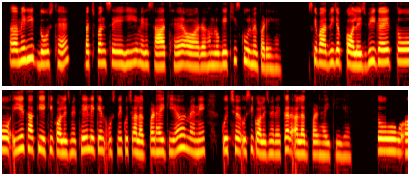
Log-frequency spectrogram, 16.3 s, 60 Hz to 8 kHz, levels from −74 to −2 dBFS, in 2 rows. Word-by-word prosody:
अ, 240 0 +4
मेरी 275 +4 +3
एक 300 -8 -2
दोस्त 220 +1 -1
है, 220 +4 -1 0.3
बचपन 230 +2 -1
से 235 - -1 0.2
ही 225 +3 -4
मेरे 215 -2 -3
साथ 200 -1 +2
है 205 +2 0
और 195 -2 +1
हम 205 +1 -3
लोग 205 +1 -2
एक 215 -1 0
ही 275 - -4
स्कूल 260 -2 -2
में 215 -1 -2
पढ़े 180 -2 -2
हैं। 170 0 -13 0.6
उसके 265 - -2
बाद 230 -3 +4
भी 240 +1 -2
जब 245 0 +1
कॉलेज 200 -3 +4
भी 245 +5 0
गए 250 0 +5
तो 255 - +2 0.4
ये 255 +5 +1
था 260 -1 +6
कि 265 -2 +1
एक 230 - -6
ही 250 - -2
कॉलेज 210 -2 +3
में 215 0 -5
थे 245 +1 +4
लेकिन 250 -2 -1
उसने 230 +2 -6
कुछ 230 0 -4
अलग 200 -4 +2
पढ़ाई 225 -1 +2
की 220 - -6
है 245 +4 0
और 285 0 +1
मैंने 225 -3 -3 0.3
कुछ 240 +1 -1
उसी 230 +1 -1
कॉलेज 195 -1 +1
में 205 - -3
रहकर 195 +6 +1
अलग 200 -2 +2
पढ़ाई 190 -2 -3
की 185 -1 -9
है, 175 -1 -13 0.5
तो 235 -2 +4
220 Hz, 205 wpm, -24 LUFS, 200-240 Hz, 0.6 s, था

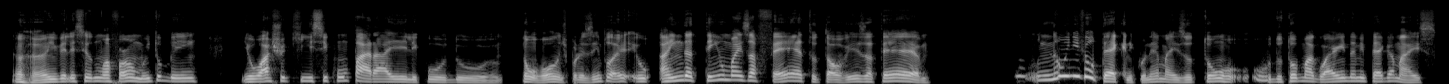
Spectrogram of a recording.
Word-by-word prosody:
Aham. 110 -2 +2
Envelheceu 140 +5 +1
de 155 - -1
uma 145 -1 +3
forma 145 +4 +2
muito 145 +6 -1
bem. 150 -3 -1 0.5
E - - -7
eu 130 +1 +3
acho 155 +2 +2
que 160 +1 -5
se 160 +2 -3
comparar 140 -7 +2
ele 120 -2 0
com 115 -2 -3
o 105 - -2
do 95 -5 -4 0.2
Tom - - +2
Holland, 105 +2 0
por 105 - -4
exemplo, 120 +9 -1
eu 140 +1 -1
ainda 180 +7 +4
tenho 195 +4 0
mais 205 -3 +1
afeto 160 -5 0
talvez 115 +4 -1
até, 145 +1 +2 1.0
não 320 - 0
em - - +3
nível 365 -5 +4
técnico, 130 - +1
né, 120 +5 -2
mas 110 -5 -2
o 110 - -1
Tom 140 -1 0
o 195 -2 -4
do 120 +1 -4
Tobey 150 +5 0
Maguire 135 -2 +1
ainda 155 +1 -1
me 155 -1 -1
pega 145 +2 -1
mais. 100 -8 -2
140 Hz, 180 wpm, -23 LUFS, 120-160 Hz, 1.0 s, ainda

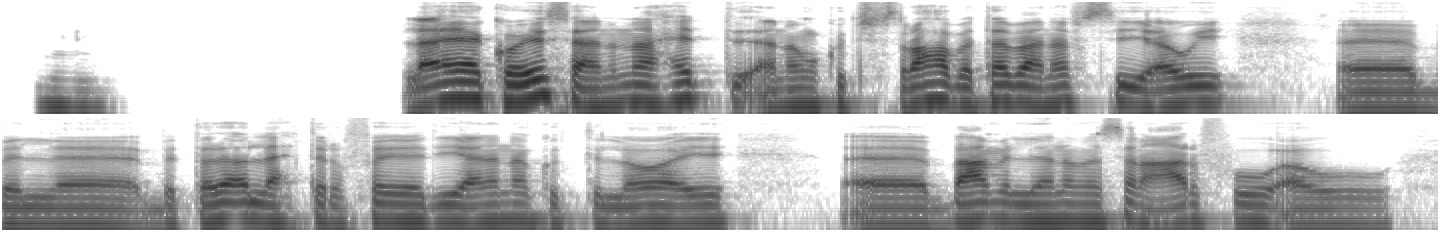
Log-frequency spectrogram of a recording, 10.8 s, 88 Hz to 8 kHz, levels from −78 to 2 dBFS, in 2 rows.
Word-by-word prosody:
إمم. 115 -2 -10 1.1
لأ 165 - +7
هي - - +7
كويسة. 160 +4 +5
يعني 120 +1 +2
أنا 145 +1 +3
حت 155 0 -2
أنا 120 -3 -1
ما 125 - -2
كنتش 130 0 -7
بصراحة 135 +4 +4
باتابع 140 0 +3
نفسي 135 -2 -2
أوي 135 +3 +1 0.4
آآ 110 0 0
بال 110 -1 -4
بالطريقة 110 +6 -1
الاحترافية 125 0 -3
دي. 120 +1 -4
يعني 120 0 0
أنا 130 +1 -4
كنت 125 0 -11
اللي 110 -1 -6
هو 120 +1 0
إيه، 120 +1 -4 0.4
آآ 110 0 -2
باعمل 125 +6 +2
اللي 125 0 -2
أنا 130 +1 -3
مثلًا 125 0 -3
عارفه، 125 0 -2
أو 105 0 -6
125 Hz, 180 wpm, -22 LUFS, 115-135 Hz, 1.1 s, لأ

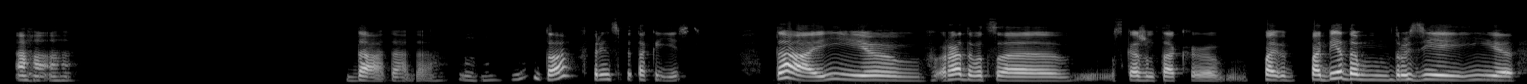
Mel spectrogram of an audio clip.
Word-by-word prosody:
Ага 205 -1 -2 0.2
ага. 185 0 -16 2.7
Да, 185 +2 -1
да, 175 -1 -10
да, - - -18 0.2
мгм, 195 -1 -23
ну 240 +8 -21
да, 280 - +1
в - - -30
принципе, 470 0 -5
так 465 - -8
и - - -10
есть. 375 +2 -16 0.7
Да 265 -10 +7
и, 220 +3 -2
э, 190 -4 -1
радоваться, 180 -6 0
эм, - - -23
скажем 185 -2 -3
так, 180 -1 -2
эм, 90 -2 -9
павь 200 -5 +1 0.2
победам 220 -3 +2
друзей 215 -1 0 0.2
и, - - -15
205 Hz, 100 wpm, -21 LUFS, 185-225 Hz, 2.7 s, Да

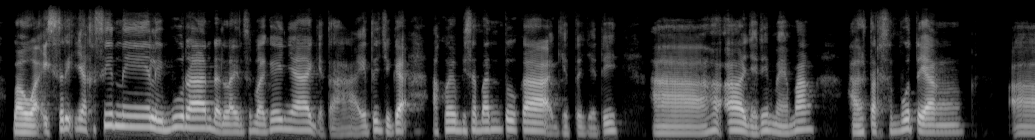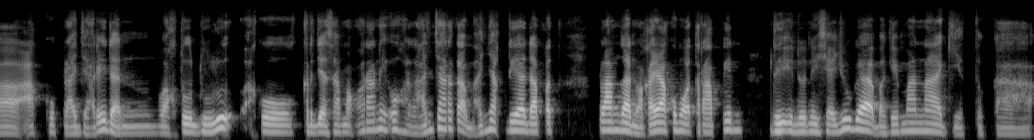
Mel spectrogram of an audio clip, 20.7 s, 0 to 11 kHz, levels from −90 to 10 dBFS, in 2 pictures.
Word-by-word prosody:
bawa 125 -1 +7
istrinya 180 +7 -1
ke 180 - -13
sini, 225 -1 0
liburan 195 +2 +4
dan - - +1
lain 130 0 -3
sebagainya, 160 +3 -1
gitu, 95 - -13
ah 100 +2 -11
itu 120 +6 -6
juga 125 -5 +2 0.2
aku 165 0 -1
yang 155 - -5
bisa 155 +2 -5
bantu 170 +1 -1
Kak, 155 -9 +4
gitu. 110 0 -11
Jadi, 105 +9 -7 0.4
eee 115 -1 -1
heeh, 160 0 +2
jadi 110 +8 -4
memang 150 +6 -2 0.3
hal 125 0 -3
tersebut 145 +6 -3
yang, 130 -1 +1 0.5
eee, 115 -1 -3 0.2
aku 130 - -12
pelajari 110 +6 -3
dan 115 0 -1
waktu 125 +4 -1
dulu 135 +11 +3 0.2
aku 125 -2 -1
kerja 130 0 0
sama 130 -1 -4
orang 160 +5 -3
nih, - - -10
oh 175 - 0
lancar 160 - -2
Kak, 165 - +2
banyak 170 0 -2
dia 160 -1 +5
dapet 140 +1 +2 0.4
pelanggan. 160 -6 +5
Makanya 140 +7 +6
aku 165 - 0
mau 135 -2 +3
terapin 130 +6 -3 0.3
di 145 +2 +1
Indonesia 135 -1 -2
juga, 180 0 +5
bagaimana, 140 +4 -3
gitu 105 0 -15
Kak. 100 -1 -11
140 Hz, 155 wpm, -25 LUFS, 120-165 Hz, 0.5 s, bawa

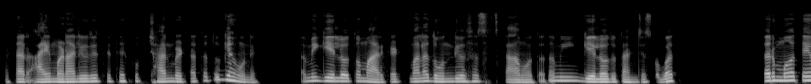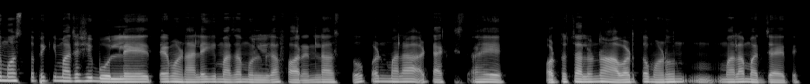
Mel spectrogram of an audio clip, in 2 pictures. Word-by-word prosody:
तर 120 0 0
आई 120 +1 +3
म्हणाली 125 +1 +3
होती, 140 +1 +2
तिथे 145 +1 -4
खूप 150 -2 -10
छान 130 +2 0
भेटतात, 135 0 -2
तर 175 - -5
तू - - -2
घेऊन 170 - +2
ये. 105 - -8 0.5
मी 170 +2 0
गेलो 155 -2 +3
होतो 150 +1 -1
मार्केट 120 -3 -1
मला 140 +3 +1
दोन 130 -3 +1
दिवसांचं 135 -3 -1 0.2
काम 105 0 -1
होतं, 105 -1 -3
तर - - -2
मी 175 0 +1
गेलो 125 -1 +6
होतो 125 - +2
त्यांच्यासोबत. 115 +4 -1 0.9
तर 170 +1 +6
मग 185 +1 +5
ते 185 0 +4
मस्तपैकी 175 -1 0
माझ्याशी 155 -1 +2
बोलले. 125 -1 +4
ते 125 +1 -1
म्हणाले 120 -1 +1
की 125 - -1
"माझा 115 -1 0
मुलगा 110 -1 0
फॉरेनला 105 +1 -1
असतो. 110 +2 -5
पण 135 - -3
मला 130 -2 0
टॅक्सी, 105 -3 -5
स - - -26
हे 115 -2 +2 0.5
ऑटो 105 +4 0
चालवणं 125 +1 +3
आवडतं, 110 +1 +2
म्हणून 120 +3 +1 0.4
मला 115 +2 +2
म - - 0
मज्जा 105 -1 -1
येते. 100 +1 -4
125 Hz, 190 wpm, -24 LUFS, 110-140 Hz, 0.9 s, गेलो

